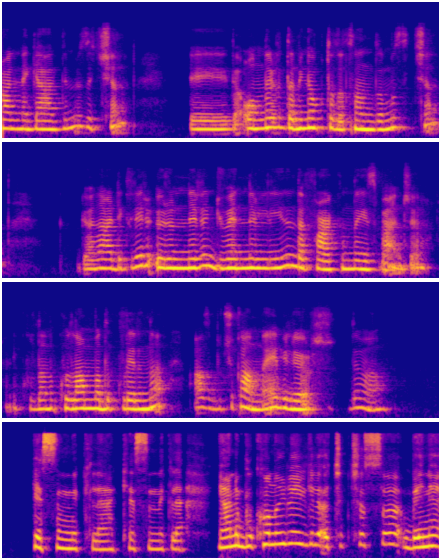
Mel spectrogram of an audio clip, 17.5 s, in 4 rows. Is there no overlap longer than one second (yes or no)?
yes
